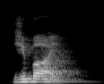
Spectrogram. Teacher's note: Jiboia. Jiboia é uma palavra paroxítona, tem a sua sílaba mais forte da palavra posicionada na penúltima posição, tá? E essa sílaba mais forte, ela é um ditongo aberto, que é o oi.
